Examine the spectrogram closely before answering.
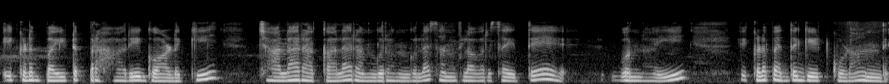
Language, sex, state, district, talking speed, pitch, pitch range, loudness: Telugu, female, Andhra Pradesh, Krishna, 110 wpm, 180 Hz, 170-200 Hz, -18 LUFS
